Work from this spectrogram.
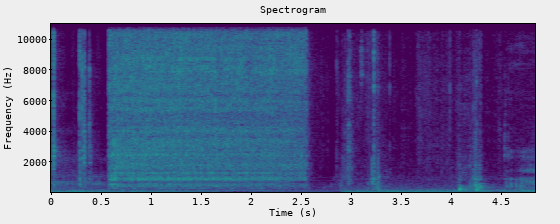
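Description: A ratchet spins loose 13mm bolts from the clutch slave cylinder on a BMW E46 during a clutch and flywheel upgrade, with one long, loud, steady run of close clicking, then a short pause and a few scattered softer clicks and taps.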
